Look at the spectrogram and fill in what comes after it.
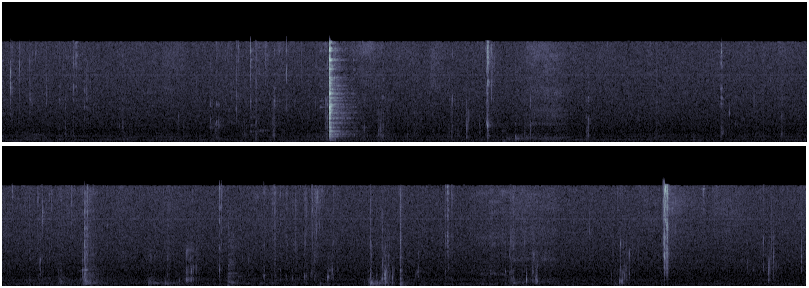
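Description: A person chewing a mouthful of spicy instant ramen noodles, with scattered wet mouth clicks and smacks; a sharp click stands out about three seconds in.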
